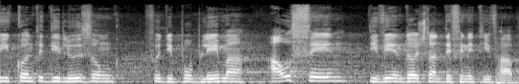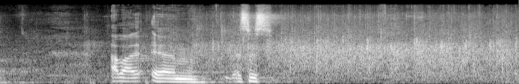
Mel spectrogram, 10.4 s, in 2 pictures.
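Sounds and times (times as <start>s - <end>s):
speech: 0.0s - 5.4s, 6.3s - 8.2s
audience applause: 6.3s - 10.3s.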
